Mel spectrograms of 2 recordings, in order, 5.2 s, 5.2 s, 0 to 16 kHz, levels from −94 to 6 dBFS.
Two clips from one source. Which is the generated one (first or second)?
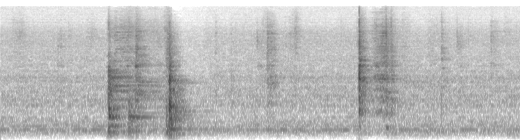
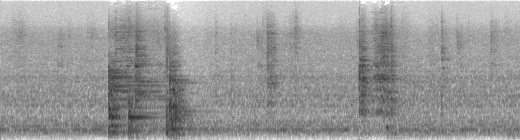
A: first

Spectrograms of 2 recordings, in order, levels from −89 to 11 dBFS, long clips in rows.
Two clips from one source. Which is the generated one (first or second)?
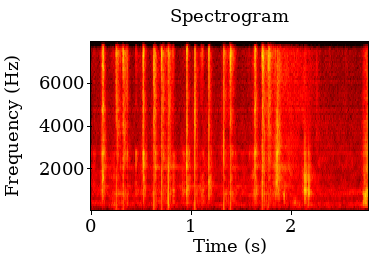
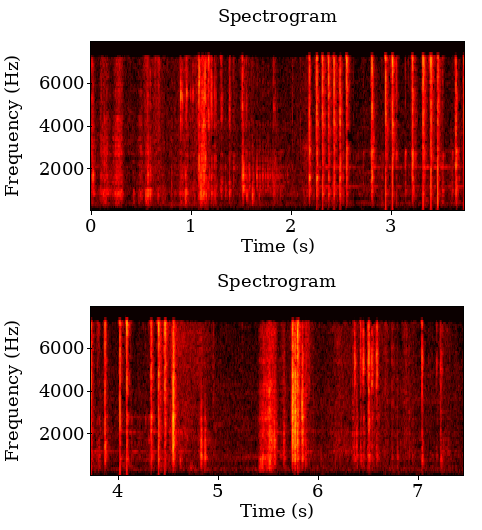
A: first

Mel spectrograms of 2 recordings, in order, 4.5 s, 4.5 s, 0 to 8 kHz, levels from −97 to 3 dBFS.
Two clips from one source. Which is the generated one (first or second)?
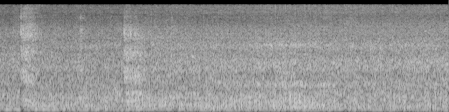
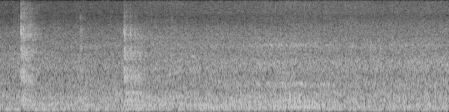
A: first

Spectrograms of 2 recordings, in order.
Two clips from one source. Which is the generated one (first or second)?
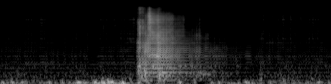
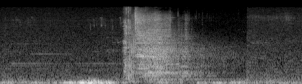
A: first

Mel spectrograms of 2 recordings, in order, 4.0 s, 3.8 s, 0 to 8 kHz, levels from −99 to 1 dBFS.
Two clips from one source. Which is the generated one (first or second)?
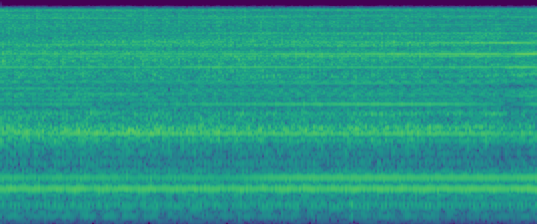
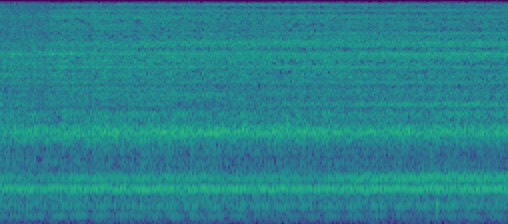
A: second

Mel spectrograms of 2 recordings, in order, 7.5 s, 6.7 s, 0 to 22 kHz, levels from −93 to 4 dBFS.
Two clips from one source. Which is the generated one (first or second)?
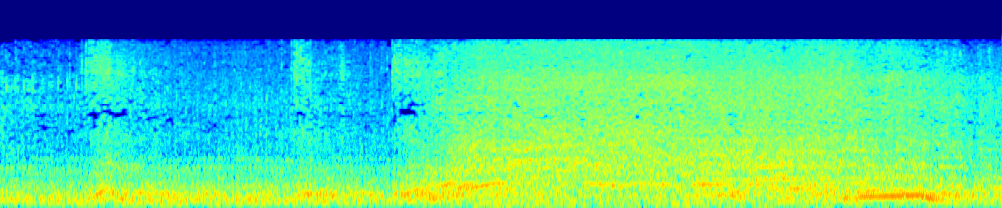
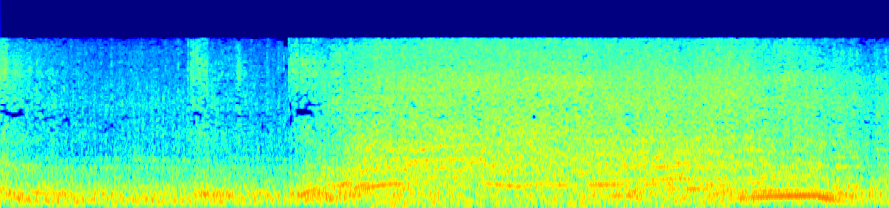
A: first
